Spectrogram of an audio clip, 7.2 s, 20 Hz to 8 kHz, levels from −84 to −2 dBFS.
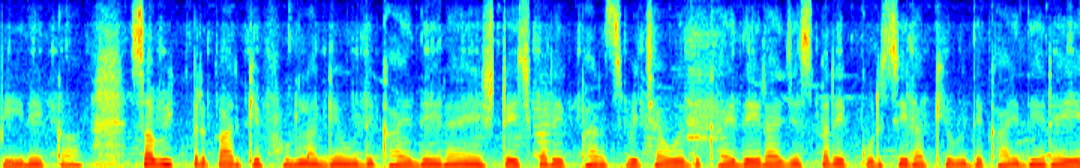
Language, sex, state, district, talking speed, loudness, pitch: Hindi, female, Bihar, Darbhanga, 260 wpm, -17 LUFS, 210 Hz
